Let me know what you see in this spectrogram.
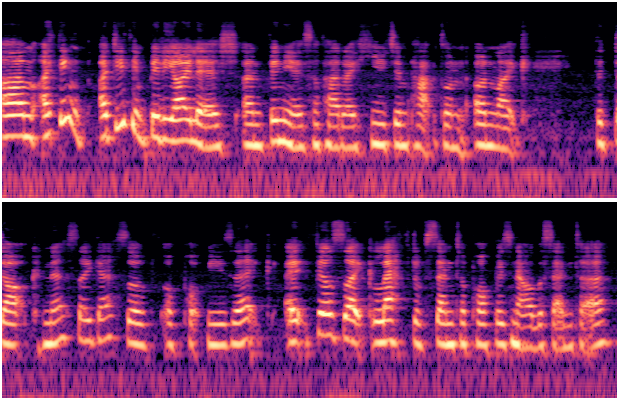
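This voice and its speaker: A woman with a southern English accent talks at a fairly slow pace, her medium-pitched voice somewhat breathy and her intonation fairly even. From southern England. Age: 20s. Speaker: pop singer and songwriter. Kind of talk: casual interview. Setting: remote call from London. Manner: casual, chatty.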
